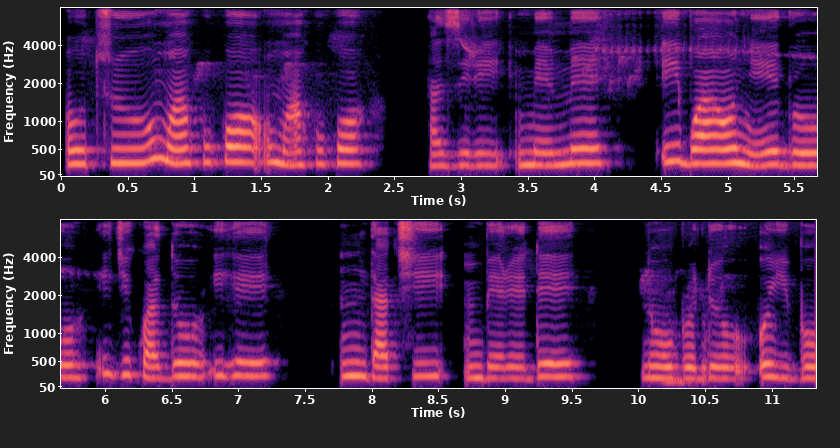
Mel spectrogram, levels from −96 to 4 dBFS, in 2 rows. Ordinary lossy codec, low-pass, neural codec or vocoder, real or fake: none; none; none; real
